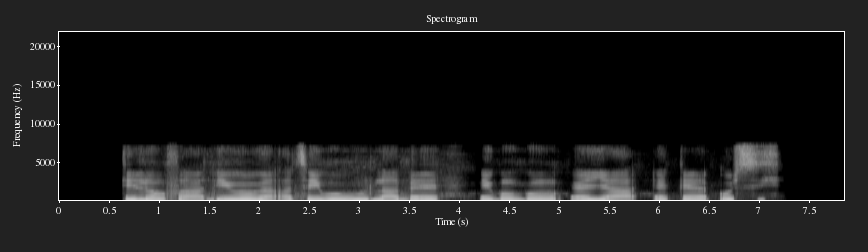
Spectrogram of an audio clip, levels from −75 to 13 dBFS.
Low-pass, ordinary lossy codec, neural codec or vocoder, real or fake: 7.2 kHz; none; autoencoder, 48 kHz, 32 numbers a frame, DAC-VAE, trained on Japanese speech; fake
